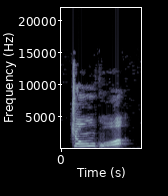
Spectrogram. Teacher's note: that's really how the first tone should sound like high pitched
